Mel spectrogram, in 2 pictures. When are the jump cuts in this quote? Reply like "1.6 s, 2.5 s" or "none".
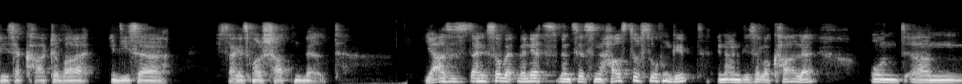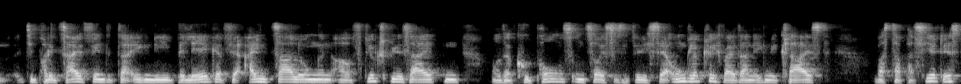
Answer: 4.1 s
